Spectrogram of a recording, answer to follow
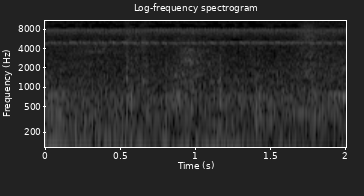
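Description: Room noise in a pause between speech: a low hum and a faint, steady high-pitched whine that stops near the end.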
